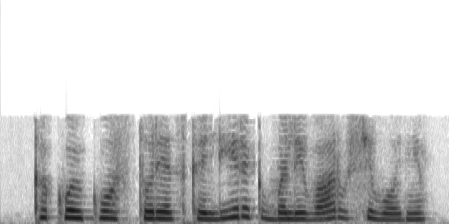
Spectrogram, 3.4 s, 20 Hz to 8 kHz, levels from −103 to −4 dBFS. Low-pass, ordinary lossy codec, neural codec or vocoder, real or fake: 7.2 kHz; AAC, 16 kbps; codec, 16 kHz, 1 kbps, X-Codec, HuBERT features, trained on LibriSpeech; fake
